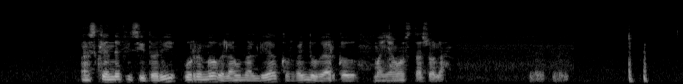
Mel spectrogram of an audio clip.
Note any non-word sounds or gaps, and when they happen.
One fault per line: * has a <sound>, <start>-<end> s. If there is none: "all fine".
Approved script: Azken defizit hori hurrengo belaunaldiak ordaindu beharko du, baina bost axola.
* has a laugh, 5.3-5.7 s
